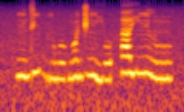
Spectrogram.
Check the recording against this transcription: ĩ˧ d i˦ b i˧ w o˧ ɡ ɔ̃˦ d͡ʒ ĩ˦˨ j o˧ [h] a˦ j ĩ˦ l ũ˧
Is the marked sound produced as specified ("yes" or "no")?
yes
